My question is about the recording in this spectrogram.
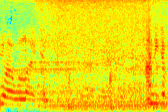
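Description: A voice speaking from the stage, with a drawn-out word falling in pitch at the start. Under it runs a steady low electrical hum and hiss from the old recording.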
